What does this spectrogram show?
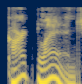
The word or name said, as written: carte blanche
